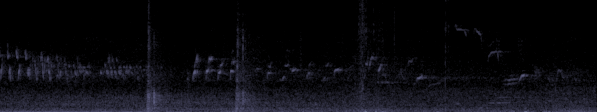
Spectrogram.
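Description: Faint outdoor quiet with small songbirds chirping and trilling in short high phrases, and a few soft clicks and low thumps.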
